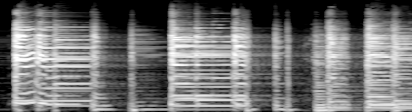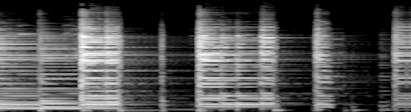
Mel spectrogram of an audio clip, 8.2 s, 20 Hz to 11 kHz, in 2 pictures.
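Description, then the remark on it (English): A clean electric guitar, a '61 Strat on the neck pickup, plays through a tube amp, a Super Reverb with four 10-inch speakers, with the overdrive pedal off, strumming bright chords in short rhythmic bursts with brief gaps between phrases, fairly loud, with no voices. “You're hearing the amp without the effect right now.”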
